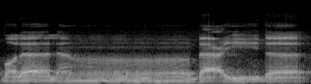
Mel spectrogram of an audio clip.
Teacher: তারপরে এখানে ইকলাব আছে, দালালান বাঈদা। প্রথমে নুনকে আমরা মিম করে দেব, ইকলাব করে দেব, করে দেওয়ার পরে আবার মিমের সাথে বায়ে ইখফা হবে, দালালান বাঈদা।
